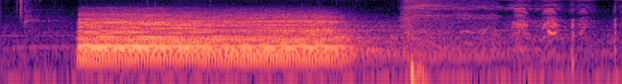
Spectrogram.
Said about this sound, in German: Unüberhörbar, der Zug kommt. Ich finde das, okay, das hört sich jetzt vielleicht ein bisschen simpel an, aber ich finde das einfach nur geil. Das ist ein unglaublicher Sound. Dieses wirklich tiefe, unüberhörbare Tuten vom Zug.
